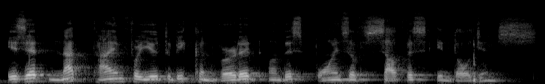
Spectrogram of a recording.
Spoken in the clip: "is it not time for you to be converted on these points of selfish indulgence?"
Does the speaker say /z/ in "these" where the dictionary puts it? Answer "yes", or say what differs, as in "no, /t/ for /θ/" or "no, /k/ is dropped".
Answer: no, /s/ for /z/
